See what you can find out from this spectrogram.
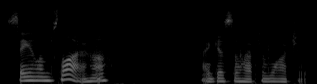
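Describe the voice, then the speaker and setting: A woman playing a curious, gently teasing vampire healer in a conversational audio roleplay, musing and coaxing. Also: sits low, moderate pace. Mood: playful, curious.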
